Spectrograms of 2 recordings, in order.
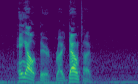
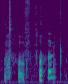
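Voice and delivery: much higher, slow disbelieving squeak; drawn-out stunned disbelief; officer baffled by partner, high slow squeak; 8 dB quieter, slower than usual. Retold or imitated. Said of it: "I'm like".

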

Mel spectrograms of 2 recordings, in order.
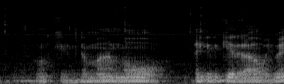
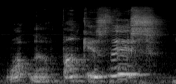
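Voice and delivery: angry outburst; slower than usual. Real, not acted. Raging at the team.

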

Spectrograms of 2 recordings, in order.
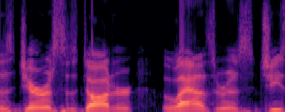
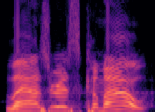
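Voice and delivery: louder and higher, calling out; hollering; 9 semitones higher, 3 dB louder, slower than usual. Shown as a demonstration. Preacher leads the congregation in a hollered call. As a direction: holler it together with the crowd. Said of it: "I want you to holler that with me".

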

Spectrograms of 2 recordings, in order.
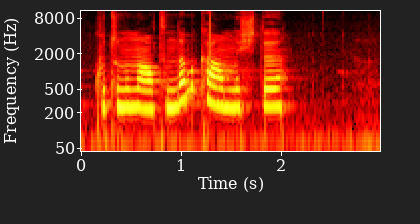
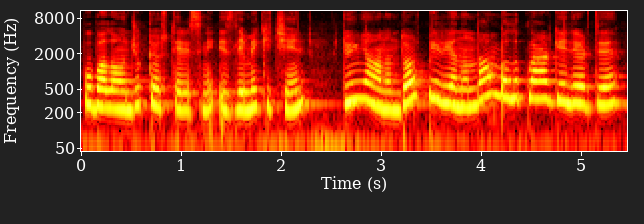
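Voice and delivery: usual speaking voice

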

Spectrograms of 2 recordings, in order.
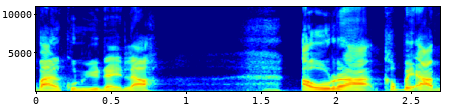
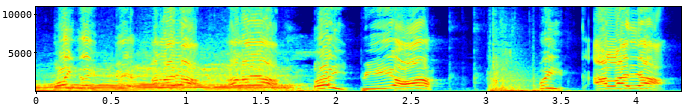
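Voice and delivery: loud panicked cries of what is it; panicked shouting; 4 semitones lower, 5 dB louder than usual. Real, not acted. Gamer shouting in fright as the ghost appears, loud. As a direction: yell in real fright at the ghost.

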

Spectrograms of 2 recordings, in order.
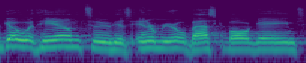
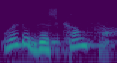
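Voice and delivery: puzzled; 7 semitones higher, 10 dB quieter than usual. Retold or imitated. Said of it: "look around and go".

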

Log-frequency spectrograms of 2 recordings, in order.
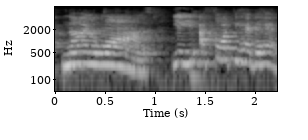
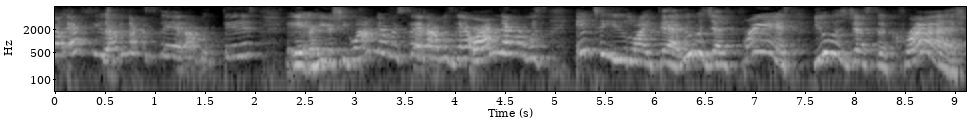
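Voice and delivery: dismissive partner; 9 semitones higher than usual. Acted. Voicing the partner brushing them off.

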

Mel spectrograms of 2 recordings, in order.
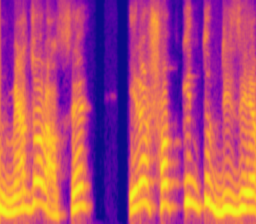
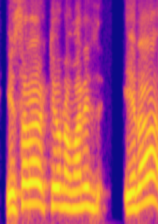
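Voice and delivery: ordinary talk, nothing marked

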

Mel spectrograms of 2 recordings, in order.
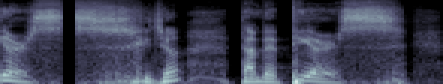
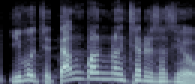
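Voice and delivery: fast, higher, louder salesman pitch; hammed-up TV commercial voice; mock ad pitch; 6 semitones higher, 4 dB louder, faster than usual. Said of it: "광고할 때 재밌게 치지". (과장된 광고 성우 말투)

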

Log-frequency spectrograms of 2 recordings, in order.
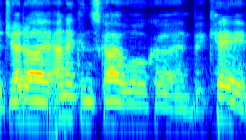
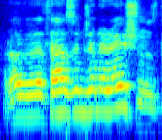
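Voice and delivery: raised, quick and higher; proud proclamation; 5 semitones higher, 9 dB louder, faster than usual. Acted. Mentor telling pupil of the Jedi, proudly proclaiming. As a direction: proclaim it with force. Old mentor recalling the Jedi's past.

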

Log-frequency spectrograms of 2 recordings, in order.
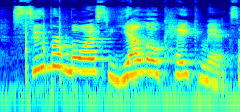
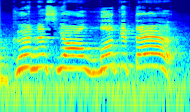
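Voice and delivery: excited; 6 semitones higher, 5 dB louder, slower than usual. Real, not acted. Cake scooped out of pan.

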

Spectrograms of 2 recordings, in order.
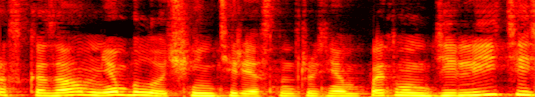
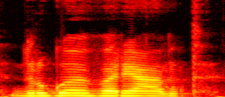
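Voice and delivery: ordinary delivery

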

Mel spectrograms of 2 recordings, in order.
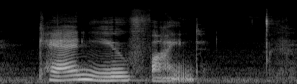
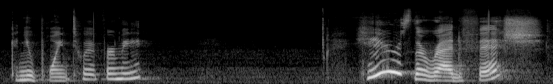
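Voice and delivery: ordinary talk, nothing marked

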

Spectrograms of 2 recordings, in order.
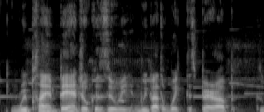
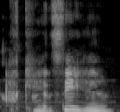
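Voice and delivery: high character voice; 10 semitones higher than usual. Acted.

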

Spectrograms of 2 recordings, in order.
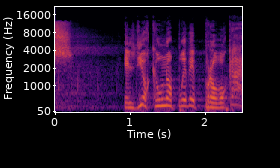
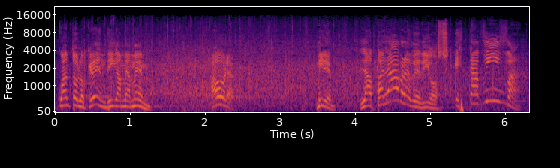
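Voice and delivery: fervent preaching; 3 semitones higher than usual. Acted. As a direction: build the appeal with growing fire. Preaching builds to full force. (predicación fervorosa que va subiendo)

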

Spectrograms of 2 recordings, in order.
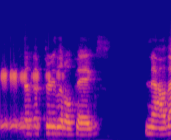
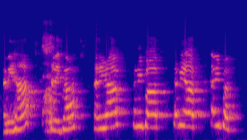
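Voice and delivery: higher, faster and faster; excited; 8 semitones higher, faster than usual. A narrator's reading. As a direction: build up the huffing. Building huffing narration.

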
